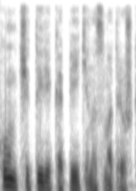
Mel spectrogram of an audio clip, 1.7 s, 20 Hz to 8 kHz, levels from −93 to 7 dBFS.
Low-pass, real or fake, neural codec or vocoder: 7.2 kHz; real; none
